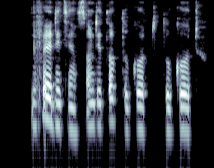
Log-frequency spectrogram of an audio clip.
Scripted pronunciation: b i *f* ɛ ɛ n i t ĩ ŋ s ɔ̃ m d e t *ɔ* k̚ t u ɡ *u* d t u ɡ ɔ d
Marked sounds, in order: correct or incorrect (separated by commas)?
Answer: correct, correct, incorrect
